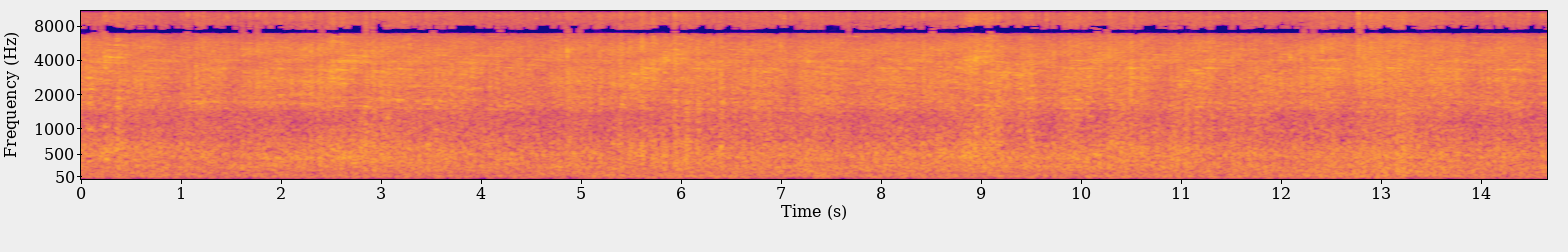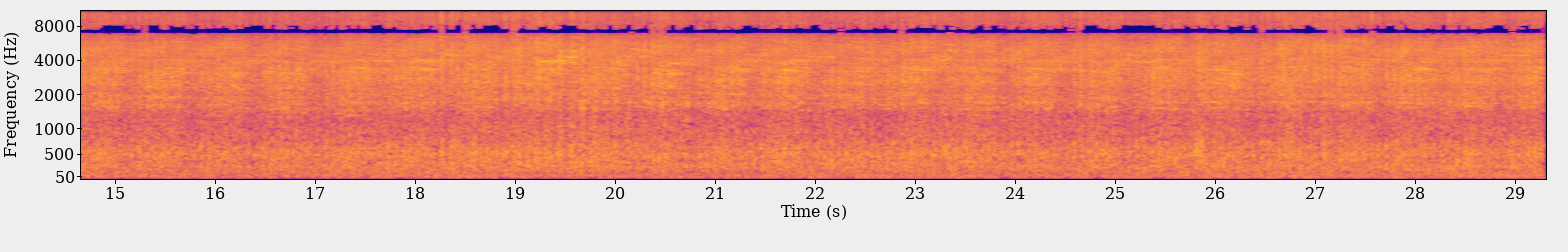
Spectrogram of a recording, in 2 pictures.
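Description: Empty steel coal gondolas of a freight train rolling steadily past close by: a continuous rumble of wheels on rail with repeated clacks as the wheels cross rail joints.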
